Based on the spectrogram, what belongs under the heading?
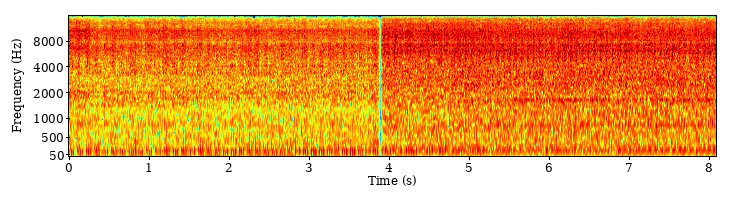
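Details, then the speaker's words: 1974 MGB with a rebuilt engine, distributor just reinstalled and needing re-timing: slow, uneven, loping idle around 500 rpm, barely holding; revs somewhat but struggles with more gas; low rough idle. "as you can see right now i have it idling it's i mean it's very low it's at like 500 but i'll show you that i can actually rev it up somewhat"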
